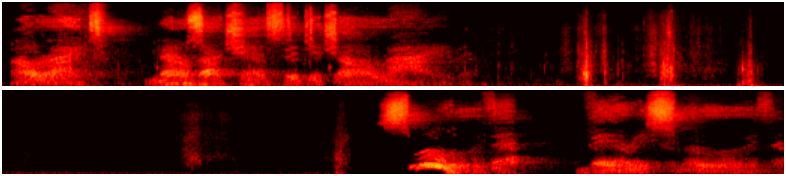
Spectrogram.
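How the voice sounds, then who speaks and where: A sly demon tempter played by a man speaks in an animated, sardonic and grandiose way for an ASMR roleplay. The voice swoops around and rings with long reverb, over loud background ambience. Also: deep voice, takes it slowly, creaky, background noise, exaggerated voice. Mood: dry, scornful. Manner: theatrical, sardonic, grandiose wording. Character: sly, hedonistic male demon, mocking tempter and mentor.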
